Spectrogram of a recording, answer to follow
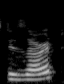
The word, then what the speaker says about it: dessert: Soul has told me that it's not desert, it's dessert.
